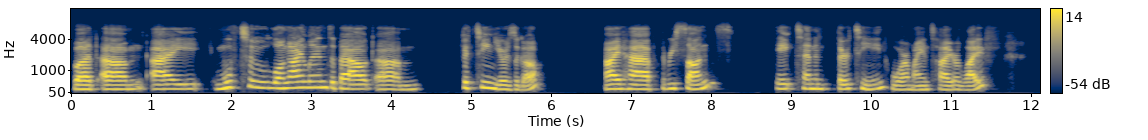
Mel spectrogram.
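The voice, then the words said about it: New York Queens accent. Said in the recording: “I was born and raised in Woodside and Astoria. So my accent probably already disclosed that.”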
